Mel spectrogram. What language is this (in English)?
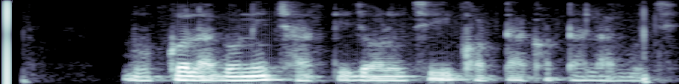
Odia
